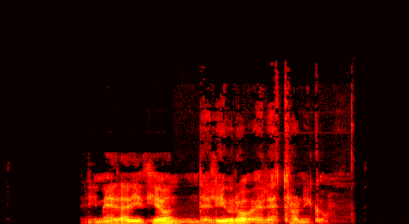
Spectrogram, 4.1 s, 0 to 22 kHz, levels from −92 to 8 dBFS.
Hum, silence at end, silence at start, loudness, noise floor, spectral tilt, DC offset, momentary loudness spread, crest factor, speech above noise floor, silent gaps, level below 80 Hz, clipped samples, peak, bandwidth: none; 0.8 s; 0.9 s; -22 LUFS; -88 dBFS; -6.5 dB/octave; under 0.1%; 16 LU; 20 dB; 66 dB; none; -72 dBFS; under 0.1%; -2 dBFS; 14.5 kHz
